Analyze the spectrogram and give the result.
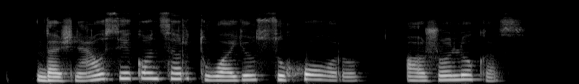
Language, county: Lithuanian, Klaipėda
